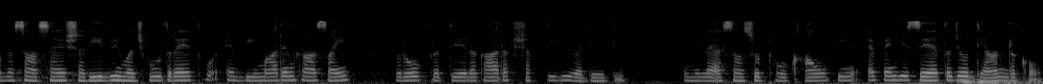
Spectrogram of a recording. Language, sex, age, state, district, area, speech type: Sindhi, female, 45-60, Gujarat, Surat, urban, spontaneous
